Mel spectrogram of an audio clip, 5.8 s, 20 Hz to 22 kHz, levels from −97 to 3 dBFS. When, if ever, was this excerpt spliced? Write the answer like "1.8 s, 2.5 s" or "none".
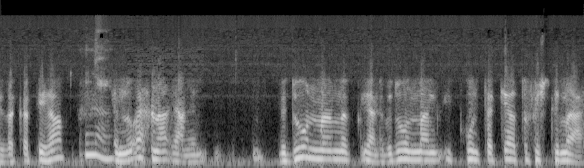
none

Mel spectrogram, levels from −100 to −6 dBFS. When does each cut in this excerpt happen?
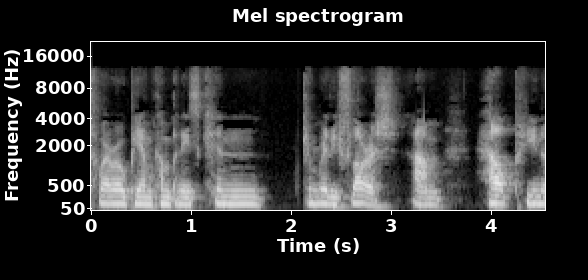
none

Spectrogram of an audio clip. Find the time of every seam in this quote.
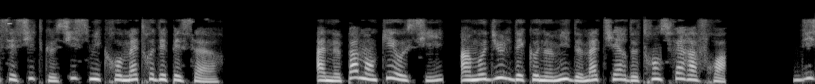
4.5 s

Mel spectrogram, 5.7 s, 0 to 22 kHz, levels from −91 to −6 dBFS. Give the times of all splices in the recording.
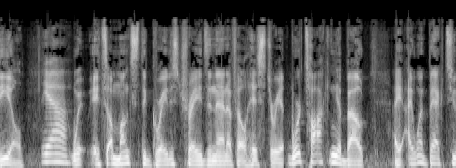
3.5 s

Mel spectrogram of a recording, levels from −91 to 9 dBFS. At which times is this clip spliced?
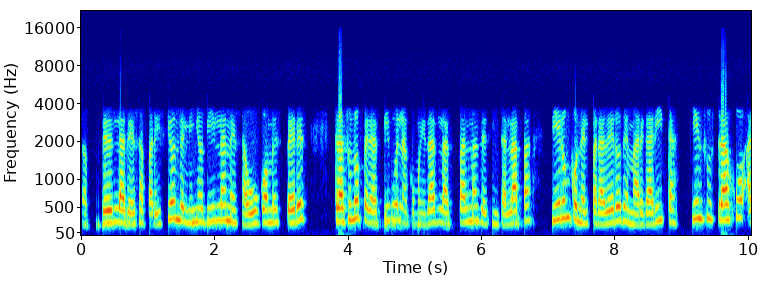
none

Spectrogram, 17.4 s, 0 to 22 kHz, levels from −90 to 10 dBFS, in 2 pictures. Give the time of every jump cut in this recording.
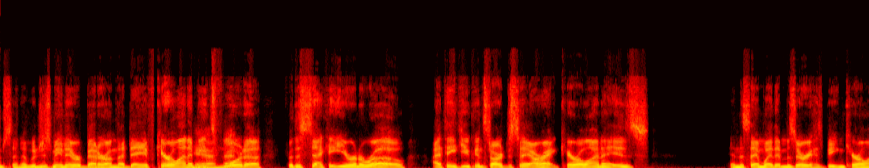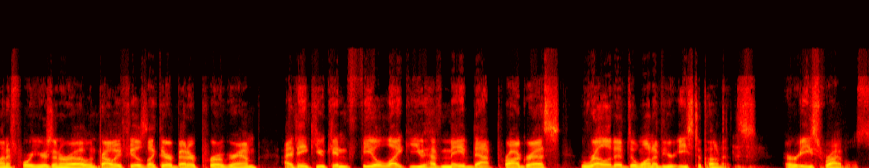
none

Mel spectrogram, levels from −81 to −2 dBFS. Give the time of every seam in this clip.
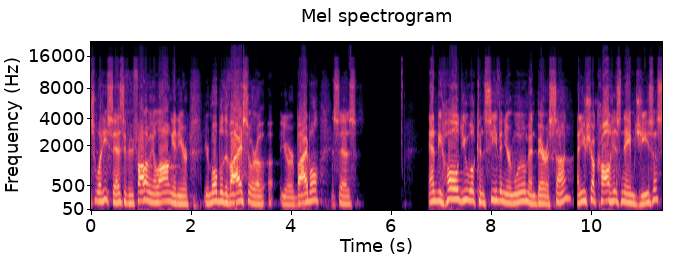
4.8 s, 9.6 s

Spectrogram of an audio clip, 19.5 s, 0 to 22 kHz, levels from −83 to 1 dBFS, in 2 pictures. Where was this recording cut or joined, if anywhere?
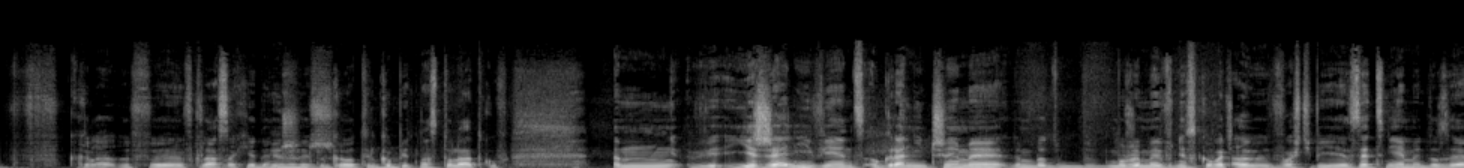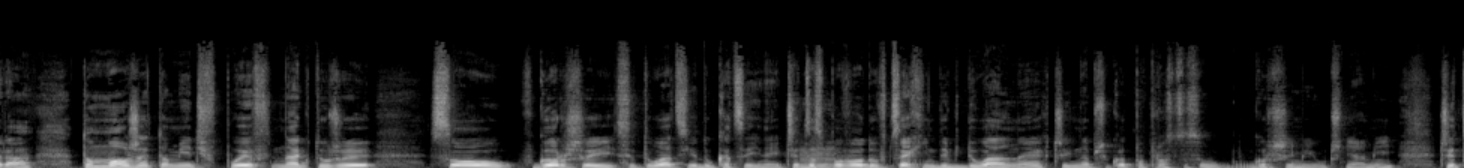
8.2 s, 11.8 s

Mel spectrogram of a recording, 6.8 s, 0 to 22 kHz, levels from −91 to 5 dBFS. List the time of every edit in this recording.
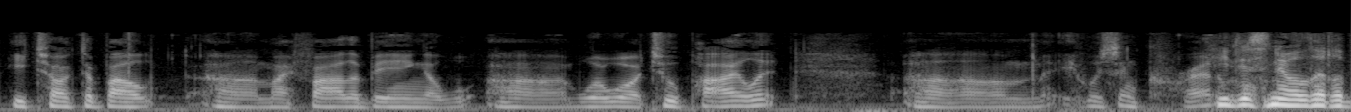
none

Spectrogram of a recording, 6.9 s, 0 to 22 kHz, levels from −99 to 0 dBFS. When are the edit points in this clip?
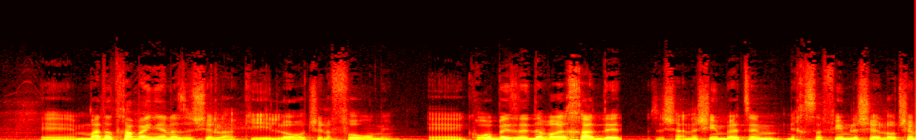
3.1 s, 4.7 s

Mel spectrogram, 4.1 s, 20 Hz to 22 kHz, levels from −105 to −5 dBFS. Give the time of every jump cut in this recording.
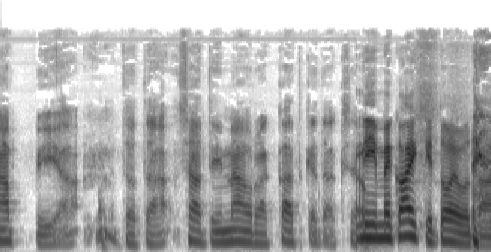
3.0 s

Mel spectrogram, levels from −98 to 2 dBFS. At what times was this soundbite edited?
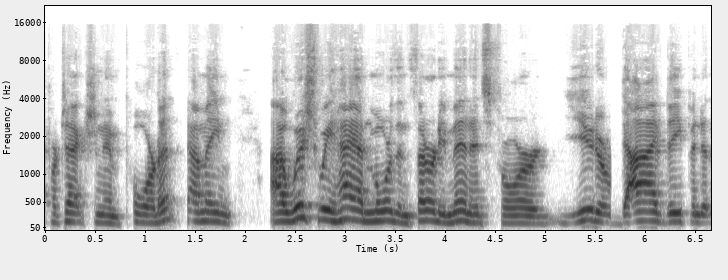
1.4 s, 5.6 s

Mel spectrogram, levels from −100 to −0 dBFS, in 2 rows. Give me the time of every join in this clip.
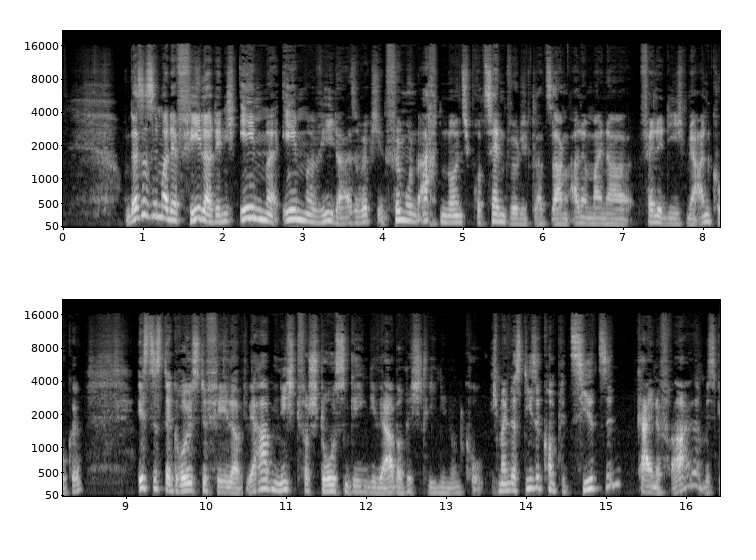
9.1 s, 10.5 s

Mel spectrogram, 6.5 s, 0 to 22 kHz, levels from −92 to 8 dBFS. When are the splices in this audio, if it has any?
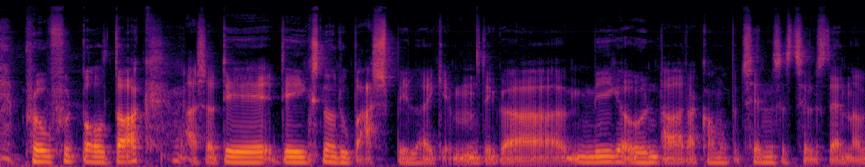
1.4 s, 5.0 s

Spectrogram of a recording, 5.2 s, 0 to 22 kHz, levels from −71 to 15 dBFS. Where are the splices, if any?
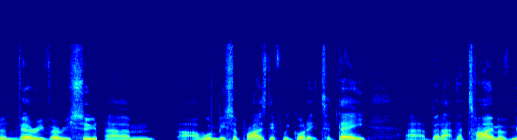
1.0 s

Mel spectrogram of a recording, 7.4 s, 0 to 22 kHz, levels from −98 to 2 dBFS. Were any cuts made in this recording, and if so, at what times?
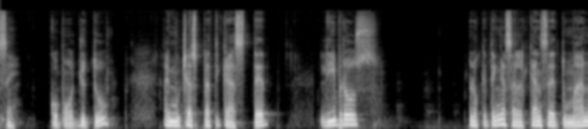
3.9 s

